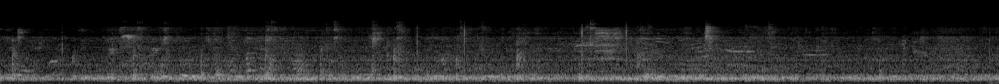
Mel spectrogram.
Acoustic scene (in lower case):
park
